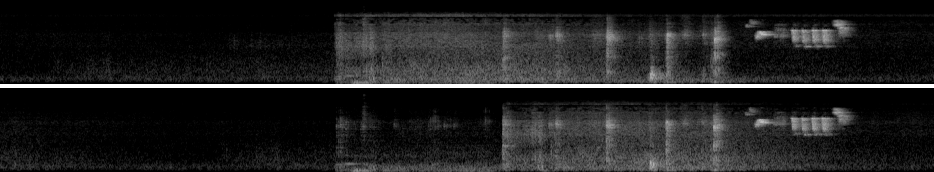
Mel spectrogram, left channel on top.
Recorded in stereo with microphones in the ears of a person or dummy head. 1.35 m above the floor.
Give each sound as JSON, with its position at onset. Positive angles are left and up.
{"t": 3.4, "sound": "a child speaking", "side_deg": 20, "distance_m": 0.7}
{"t": 5.0, "sound": "footsteps", "side_deg": -10, "distance_m": 3.0}
{"t": 7.5, "sound": "a bird", "side_deg": -25, "distance_m": 2.5}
